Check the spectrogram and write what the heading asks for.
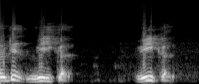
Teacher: व्हीकल में एच का उच्चारण नहीं होता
